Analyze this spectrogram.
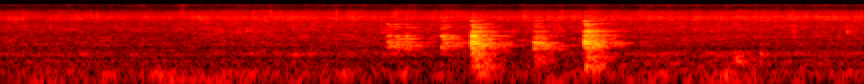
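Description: Meat frying with its spices in a pressure cooker, a steady sizzle, while a wooden spatula stirs it. About halfway through come a few sharp knocks and scrapes of the spatula against the metal pot.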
